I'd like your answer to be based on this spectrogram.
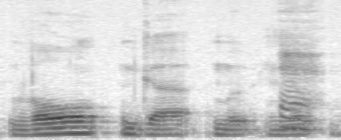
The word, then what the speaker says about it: Wolgemut: The W-O-L-G-A-M-U-T? – G-E. – G-E. – M-U-T. – M-U-T. – Volgamut. Being German, the W sounds like a V.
